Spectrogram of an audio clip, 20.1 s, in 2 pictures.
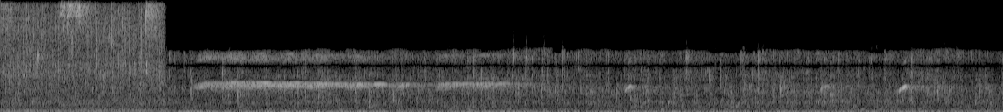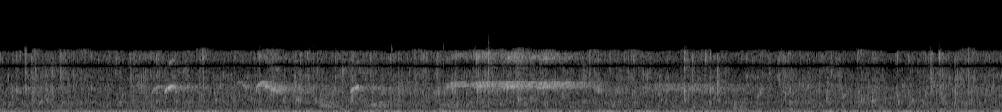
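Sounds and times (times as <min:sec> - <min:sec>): bird chirps: 0:00.6 - 0:05.0.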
